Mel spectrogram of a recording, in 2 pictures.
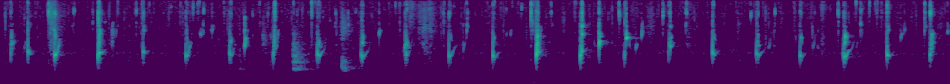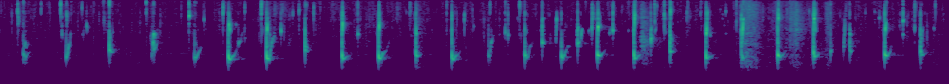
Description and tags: water dripping from a leaky faucet into a pan of water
